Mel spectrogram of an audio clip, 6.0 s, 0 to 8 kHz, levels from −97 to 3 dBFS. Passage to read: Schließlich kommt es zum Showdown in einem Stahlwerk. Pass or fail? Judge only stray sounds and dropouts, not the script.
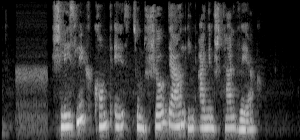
pass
